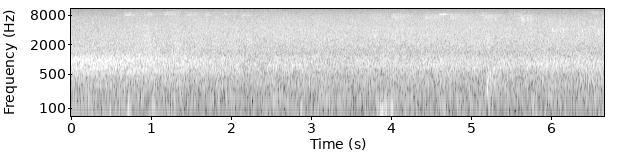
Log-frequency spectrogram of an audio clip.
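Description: Steady hiss of rain and wind in the trees, with the last of a passing train's noise dying away over the first couple of seconds.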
